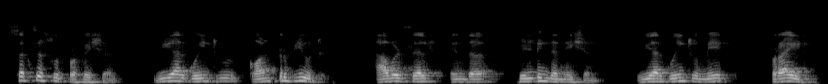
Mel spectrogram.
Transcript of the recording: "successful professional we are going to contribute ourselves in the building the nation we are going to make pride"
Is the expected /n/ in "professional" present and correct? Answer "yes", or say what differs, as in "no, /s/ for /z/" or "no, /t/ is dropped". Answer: no, /n/ is dropped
